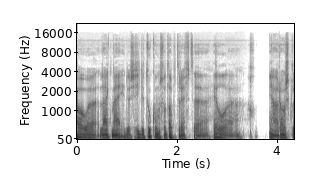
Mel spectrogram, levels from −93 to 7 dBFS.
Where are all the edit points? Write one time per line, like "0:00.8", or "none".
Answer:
0:01.1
